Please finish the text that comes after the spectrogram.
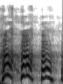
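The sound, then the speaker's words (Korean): A quick series of four short, honking nasal snorts from a large, blocked nose, fairly loud, each a voiced, rising-then-falling burst with no talking around them. “아, 이 코가 이렇게 한 번 막히면 이런 소리가 납니다.”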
